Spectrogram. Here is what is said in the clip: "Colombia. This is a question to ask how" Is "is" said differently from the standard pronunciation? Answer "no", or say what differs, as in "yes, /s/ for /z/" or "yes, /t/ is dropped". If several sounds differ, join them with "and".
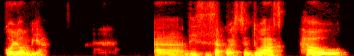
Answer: yes, /s/ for /z/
